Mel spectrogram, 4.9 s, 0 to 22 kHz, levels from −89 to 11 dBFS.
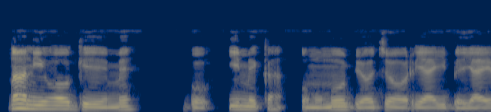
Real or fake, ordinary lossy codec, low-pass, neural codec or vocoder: real; none; 7.2 kHz; none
